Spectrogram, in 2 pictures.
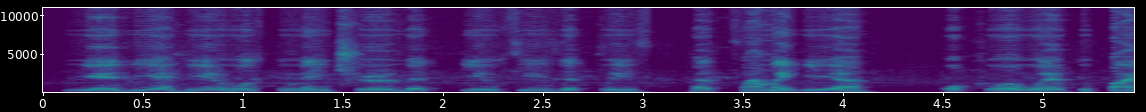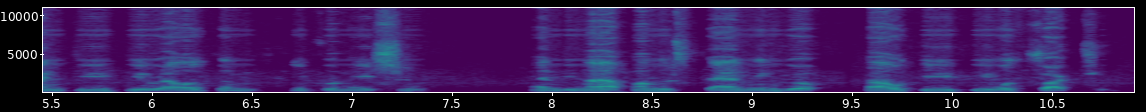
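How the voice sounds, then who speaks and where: A man from Serbia with a Serbian accent, giving a careful presentation with frequent pauses. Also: medium pitch, mellow, breathy edge, dry recording, low-quality recording. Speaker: activist presenter.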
